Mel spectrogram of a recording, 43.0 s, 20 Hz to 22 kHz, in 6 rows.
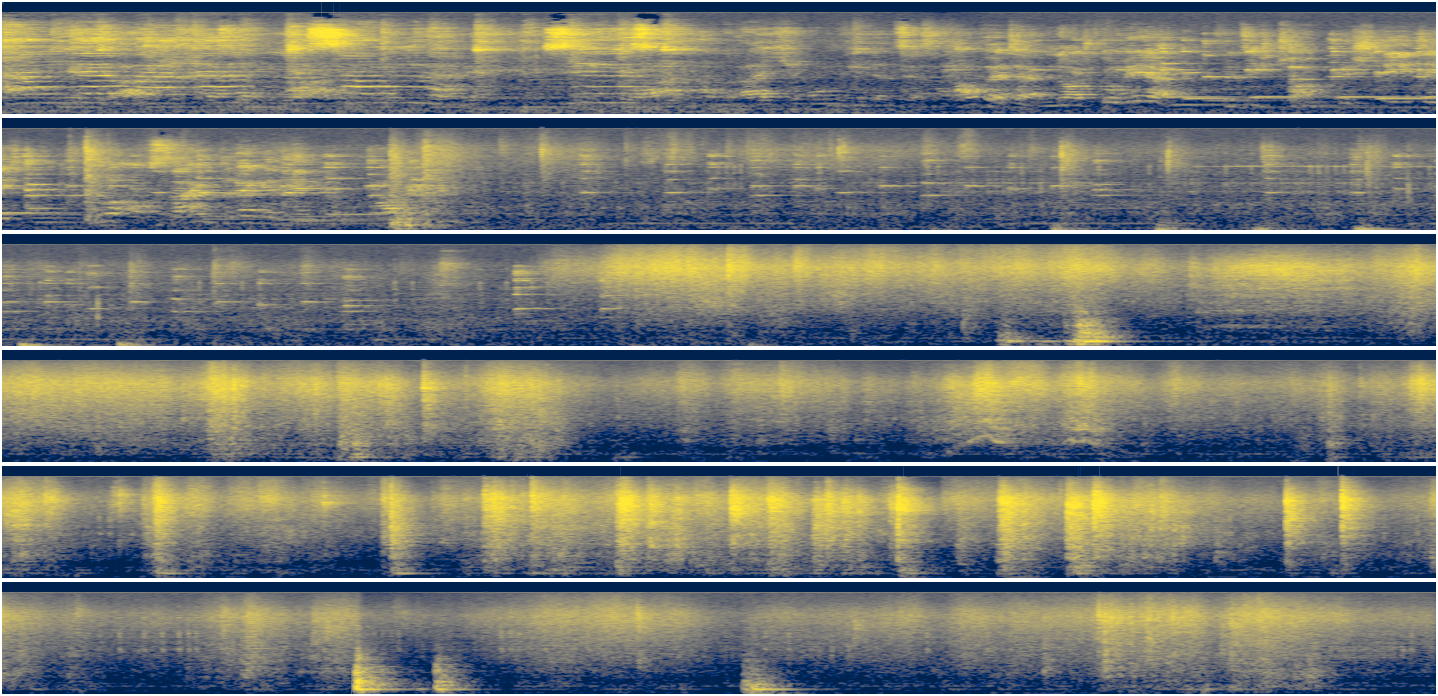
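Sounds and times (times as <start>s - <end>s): bags and jacket rustling: 26.2s - 27.2s
groceries knocking on wooden table: 37.6s - 38.3s, 39.6s - 39.9s.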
